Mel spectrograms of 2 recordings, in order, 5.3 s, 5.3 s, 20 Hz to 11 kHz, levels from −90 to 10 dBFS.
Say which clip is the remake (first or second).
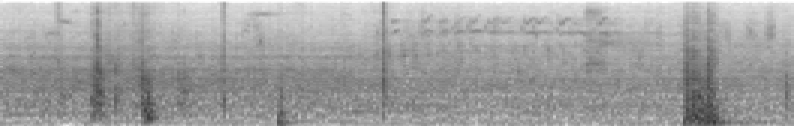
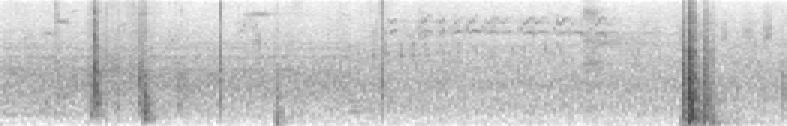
first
